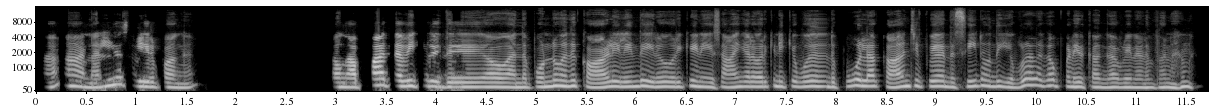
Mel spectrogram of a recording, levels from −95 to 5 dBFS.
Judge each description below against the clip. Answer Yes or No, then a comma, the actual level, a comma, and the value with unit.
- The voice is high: Yes, high, 210 Hz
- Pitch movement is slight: No, average, 3.1 semitones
